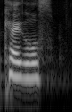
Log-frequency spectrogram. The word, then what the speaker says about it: Kegel: Have you heard of Kegels? – Yes. – Some people say Kegels. When I looked up the pronunciation, it said Kegel, which is what I've always said. It's what I was taught.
